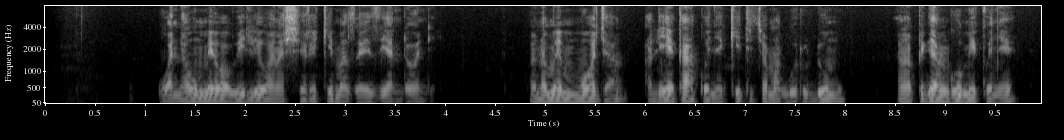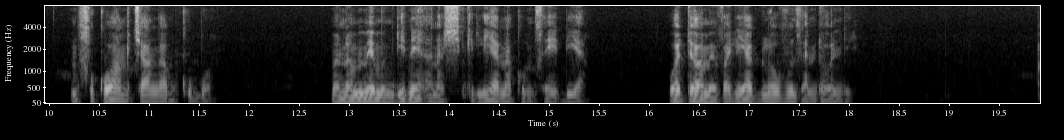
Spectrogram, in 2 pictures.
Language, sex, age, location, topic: Swahili, male, 25-35, Kisumu, education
